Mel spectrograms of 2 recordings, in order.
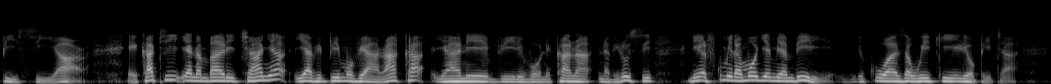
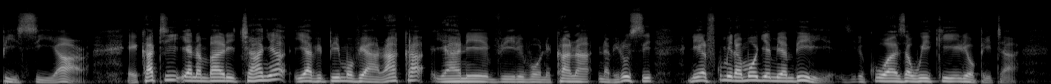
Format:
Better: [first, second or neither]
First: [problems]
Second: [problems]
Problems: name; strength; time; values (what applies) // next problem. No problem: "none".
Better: second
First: muffled; slightly; fading above 4 kHz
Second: none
